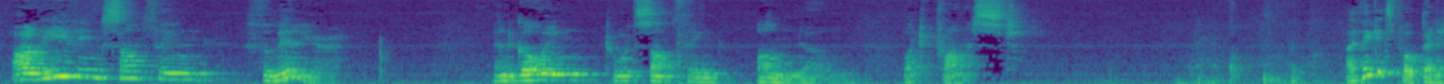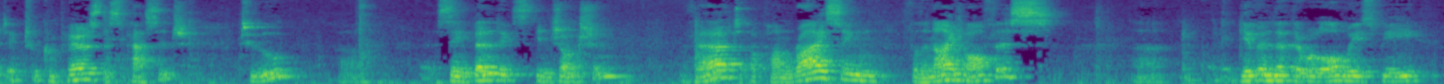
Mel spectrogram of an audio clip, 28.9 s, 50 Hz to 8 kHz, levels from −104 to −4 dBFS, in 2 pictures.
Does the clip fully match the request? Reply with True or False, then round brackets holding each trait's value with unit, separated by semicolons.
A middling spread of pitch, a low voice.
False (6.5 semitones; 130 Hz)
